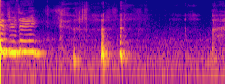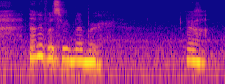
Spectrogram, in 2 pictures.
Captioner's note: laughing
